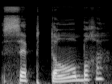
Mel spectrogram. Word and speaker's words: septembre: So, septembre, septembre, septembre. Remember this E-M en septembre. Br, br. You don't insist on the final E.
